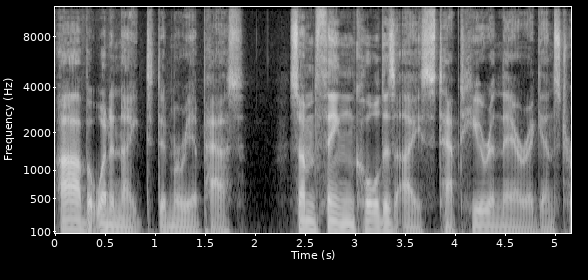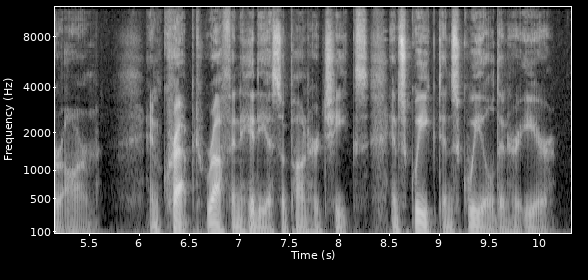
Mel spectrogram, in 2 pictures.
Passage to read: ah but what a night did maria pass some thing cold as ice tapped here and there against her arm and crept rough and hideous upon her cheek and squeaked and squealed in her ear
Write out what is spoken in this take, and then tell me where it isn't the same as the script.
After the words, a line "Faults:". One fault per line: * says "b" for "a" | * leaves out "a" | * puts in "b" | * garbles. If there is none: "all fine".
ah but what a night did maria pass some thing cold as ice tapped here and there against her arm and crept rough and hideous upon her cheeks and squeaked and squealed in her ear
Faults:
* says "cheeks" for "cheek"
